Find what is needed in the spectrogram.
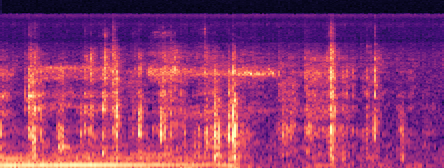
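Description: Quick clicks and rustles of a paper card being worked under the corner tabs of a plastic spin-art platter, with fingers tapping on the plastic. Under them a low steady hum cuts off suddenly a little after two seconds in.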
